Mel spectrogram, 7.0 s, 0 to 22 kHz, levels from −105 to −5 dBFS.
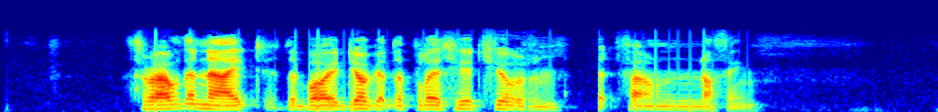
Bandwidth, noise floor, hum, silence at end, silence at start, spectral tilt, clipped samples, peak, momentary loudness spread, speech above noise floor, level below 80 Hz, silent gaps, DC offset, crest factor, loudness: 7.6 kHz; -83 dBFS; none; 1.4 s; 1 s; -2.5 dB/octave; under 0.1%; -2 dBFS; 20 LU; 59 dB; -60 dBFS; none; under 0.1%; 24 dB; -23 LUFS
